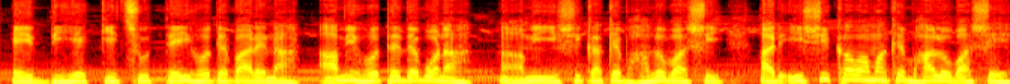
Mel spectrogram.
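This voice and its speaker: A man's voice: medium pitch, fast, warm tone, faint music behind, close to an everyday voice. A man playing a heartbroken young lover in a cartoon story, emotional, pleading and melodramatic. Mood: determined. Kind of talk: Bengali cartoon story acting.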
